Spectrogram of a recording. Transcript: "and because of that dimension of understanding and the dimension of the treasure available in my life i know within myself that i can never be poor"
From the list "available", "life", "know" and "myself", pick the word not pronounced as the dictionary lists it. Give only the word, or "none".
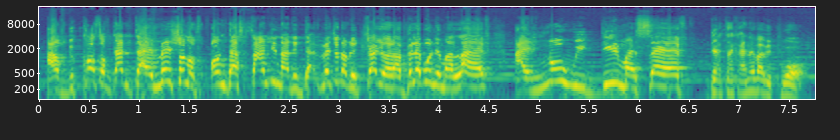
none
